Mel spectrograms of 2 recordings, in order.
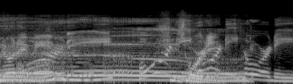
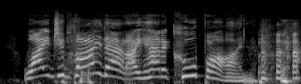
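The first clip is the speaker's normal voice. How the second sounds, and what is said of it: Imitates another person's voice. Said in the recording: “my impression of my mom”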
